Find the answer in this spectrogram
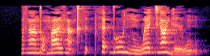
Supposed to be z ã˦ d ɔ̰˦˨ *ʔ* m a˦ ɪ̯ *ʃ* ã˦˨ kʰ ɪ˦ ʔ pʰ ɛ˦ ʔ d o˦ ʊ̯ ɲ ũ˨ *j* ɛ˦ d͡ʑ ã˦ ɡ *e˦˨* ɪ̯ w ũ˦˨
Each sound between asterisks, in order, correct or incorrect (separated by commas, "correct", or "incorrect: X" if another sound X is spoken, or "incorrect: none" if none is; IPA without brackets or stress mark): incorrect: none, incorrect: z, incorrect: w, incorrect: e˨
